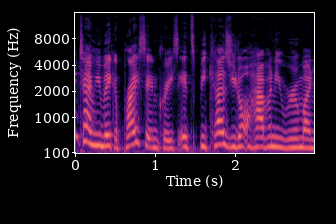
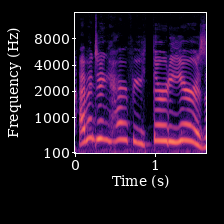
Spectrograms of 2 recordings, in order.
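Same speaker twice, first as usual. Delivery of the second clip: high-pitched mock hairdresser voice; mocking boast; 10 semitones higher than usual. Hairdresser bragging about long experience, mocking high voice. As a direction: parody a self-important veteran, pitched way up.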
